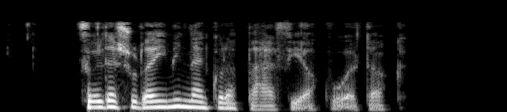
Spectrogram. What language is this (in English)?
Hungarian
